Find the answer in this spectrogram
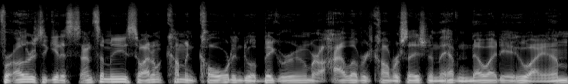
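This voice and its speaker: A man's very deep, low voice at a very fast pace, with ordinary pitch variation, dry and close with no echo, over a silent background on a very clean recording. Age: 50s. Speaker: podcast host and business coach. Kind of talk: casual interview conversation.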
